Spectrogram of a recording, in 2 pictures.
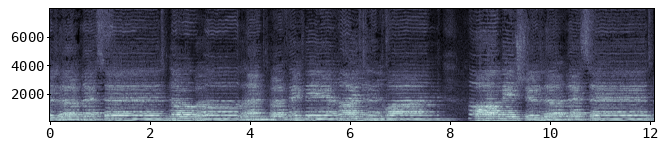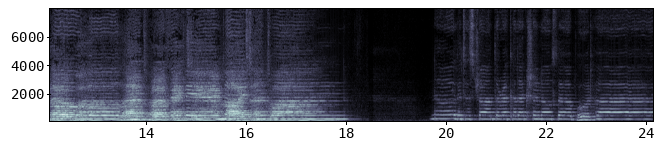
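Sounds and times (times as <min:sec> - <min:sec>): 
evening chanting in English: 0:00.0 - 0:18.1.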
